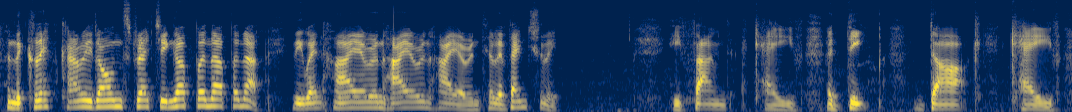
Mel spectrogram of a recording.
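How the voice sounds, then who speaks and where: A man telling a story to children in an expressive, encouraging way, repeating phrases for dramatic suspense. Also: medium pitch.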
